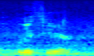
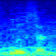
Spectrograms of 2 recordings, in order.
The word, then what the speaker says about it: luthier: Luthier. Luthier. And there's multiple pronunciations, but we'll stick with luthier because it's more the American version. French is luthier, but and if you're from the South, Luther.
